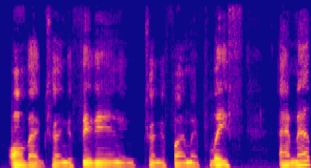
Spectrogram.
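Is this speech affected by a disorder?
Yes: cerebral palsy; congenital, paralyzed left hand, 10 corrective left foot surgeries, 9 screws, steel plate in foot.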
